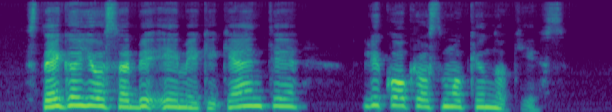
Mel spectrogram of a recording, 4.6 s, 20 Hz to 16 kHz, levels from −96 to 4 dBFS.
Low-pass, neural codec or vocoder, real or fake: 14.4 kHz; none; real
